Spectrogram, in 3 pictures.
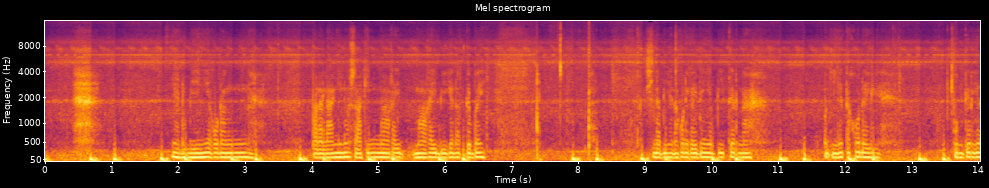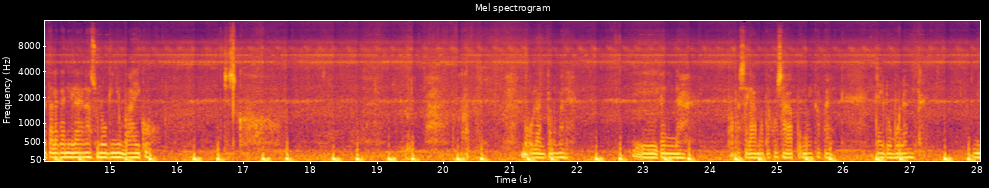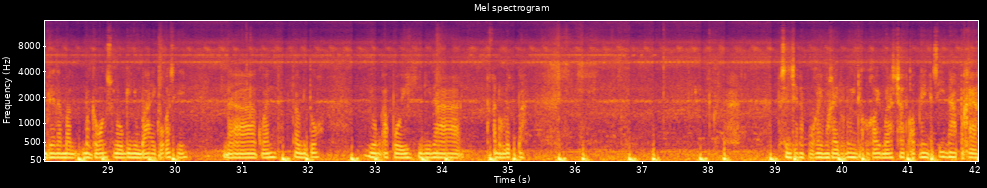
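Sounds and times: heartbeat-like thumping: 0.0s - 2.2s, 2.8s - 6.4s, 7.4s - 25.9s, 26.5s - 29.0s, 31.5s - 40.1s, 40.9s - 41.4s
grass rustling: 0.0s - 25.6s
high-pitched chirring: 7.2s - 42.0s.

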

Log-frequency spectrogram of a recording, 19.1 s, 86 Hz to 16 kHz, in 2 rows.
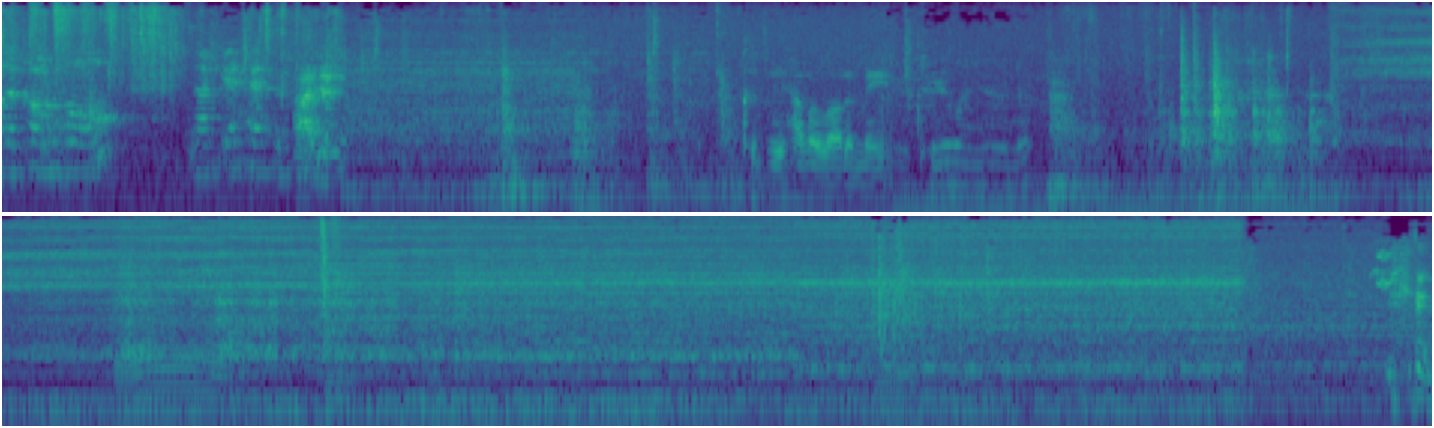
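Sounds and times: butane torch hissing: 2.3s - 4.3s, 8.9s - 17.9s.

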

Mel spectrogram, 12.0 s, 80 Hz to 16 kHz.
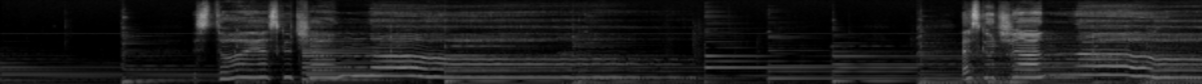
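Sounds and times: acoustic guitar: 0.0s - 12.0s
woman singing slow song: 1.9s - 7.8s, 9.2s - 12.0s.

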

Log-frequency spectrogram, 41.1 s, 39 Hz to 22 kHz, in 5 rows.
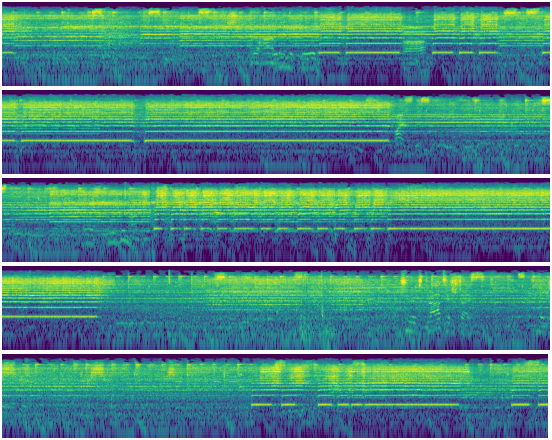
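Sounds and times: car horns honking: 0.0s - 41.0s.

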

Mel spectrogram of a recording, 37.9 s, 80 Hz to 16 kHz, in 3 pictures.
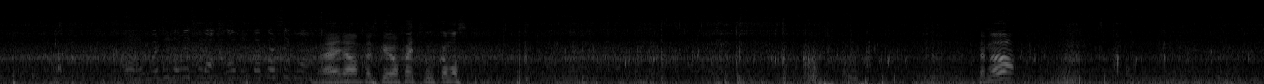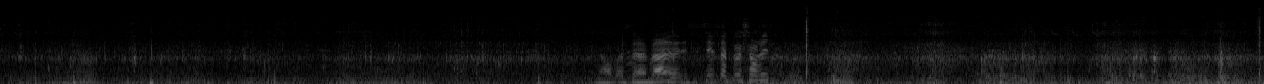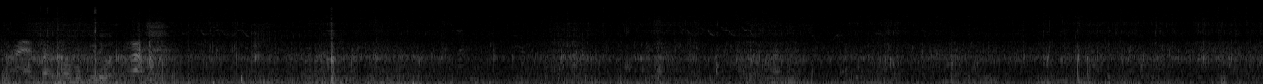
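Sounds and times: wind rumble on microphone: 0.0s - 3.9s, 4.7s - 37.9s
kayak paddle dipping in water: 0.0s - 37.9s.

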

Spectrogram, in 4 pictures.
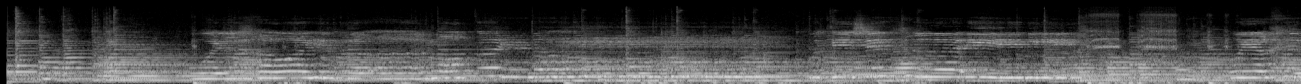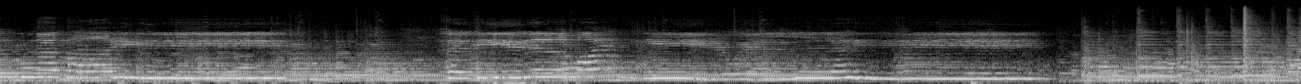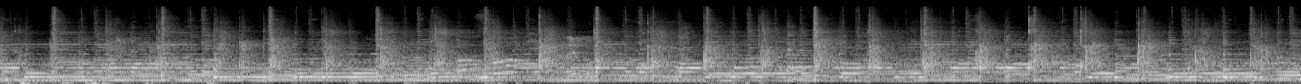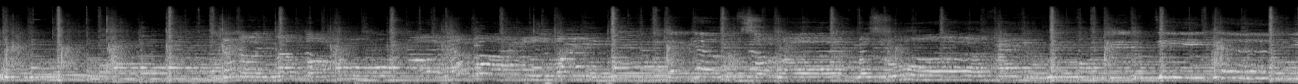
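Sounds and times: oud and guitars plucking: 0.1s - 52.0s
woman singing: 1.9s - 23.7s, 39.6s - 52.0s.

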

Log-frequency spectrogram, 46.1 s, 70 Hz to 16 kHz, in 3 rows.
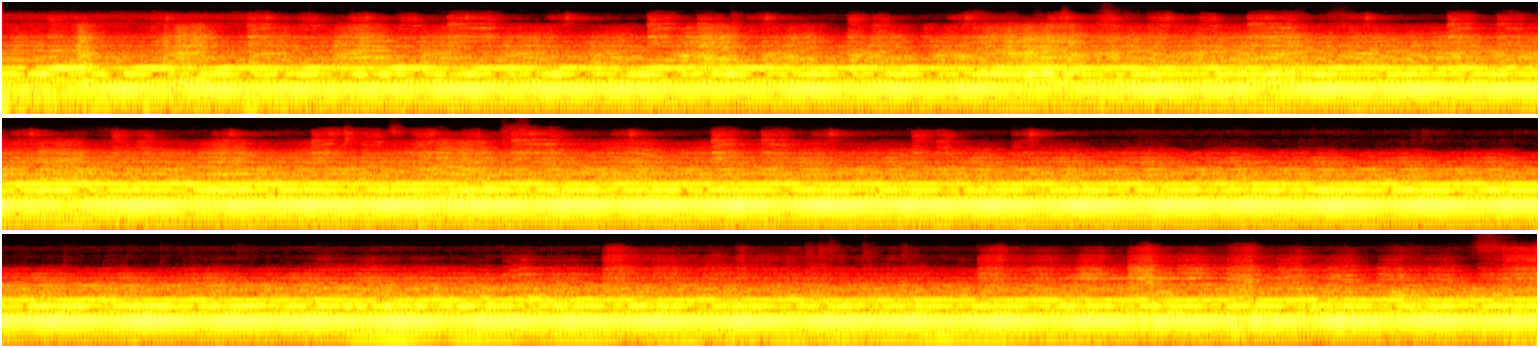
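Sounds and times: ambient drone music: 0.0s - 46.0s
electric guitar through effects: 0.0s - 46.0s.

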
